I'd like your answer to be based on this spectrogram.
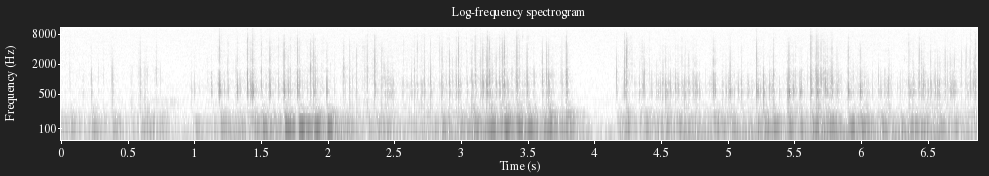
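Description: Fingertips and long nails tap and scratch across a translucent plastic bath mat with raised bubbles and yellow duck shapes. The result is a dense stream of quick, crisp clicks and scratchy rustles over a deep, muffled low rumble, pausing briefly near the four-second mark before resuming.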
